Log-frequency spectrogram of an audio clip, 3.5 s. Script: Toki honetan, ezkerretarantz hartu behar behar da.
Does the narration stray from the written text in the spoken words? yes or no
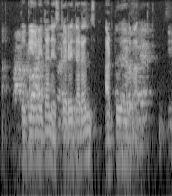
yes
